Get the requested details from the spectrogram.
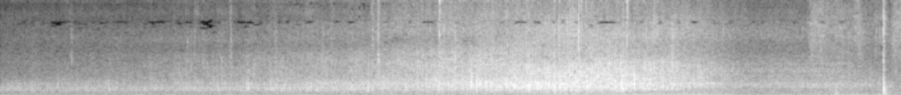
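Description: A car engine approaches, passes close by and fades.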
